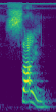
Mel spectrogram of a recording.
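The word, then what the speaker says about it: sign: Scissors के अंदर आप देख सकते हैं कि सी हमारे पास साइलेंट है. फिर उसी तरह हमारे पास जो नेक्स्ट आता है जी, साइन.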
